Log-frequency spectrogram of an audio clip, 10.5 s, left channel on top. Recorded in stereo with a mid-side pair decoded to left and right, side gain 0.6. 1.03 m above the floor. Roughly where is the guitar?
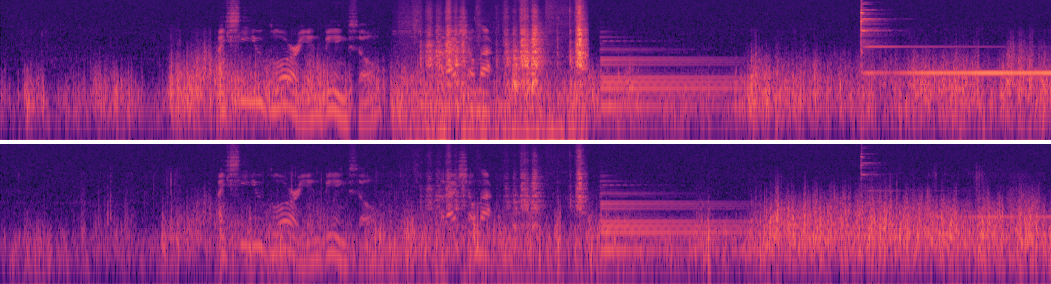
Ahead.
